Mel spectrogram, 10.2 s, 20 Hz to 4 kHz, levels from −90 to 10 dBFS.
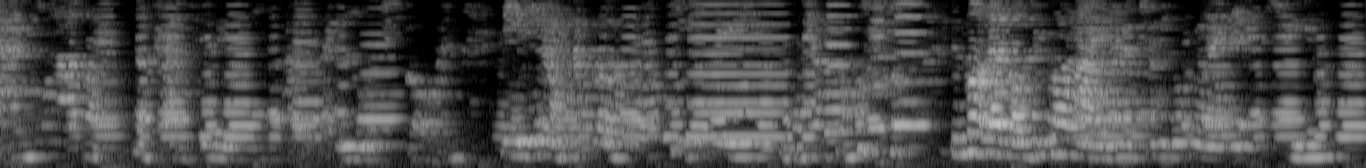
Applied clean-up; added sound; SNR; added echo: classical method WPE with log-MMSE.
